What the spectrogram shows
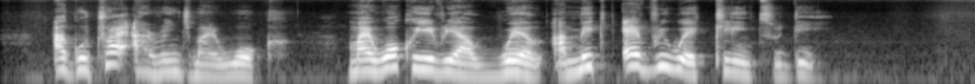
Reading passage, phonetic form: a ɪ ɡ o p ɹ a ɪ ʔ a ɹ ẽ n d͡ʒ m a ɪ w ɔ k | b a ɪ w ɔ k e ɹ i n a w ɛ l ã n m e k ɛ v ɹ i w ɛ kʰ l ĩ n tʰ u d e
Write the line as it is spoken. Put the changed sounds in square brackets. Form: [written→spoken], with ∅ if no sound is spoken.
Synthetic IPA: a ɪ ɡ o [p→t] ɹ a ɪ ʔ a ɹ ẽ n d͡ʒ m a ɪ w ɔ k | [b→m] a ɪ w ɔ k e ɹ i [n→∅] a w ɛ l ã n m e k ɛ v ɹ i w ɛ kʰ l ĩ n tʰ u d e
